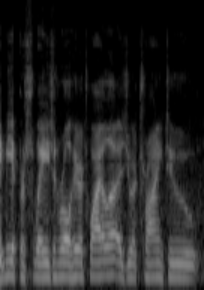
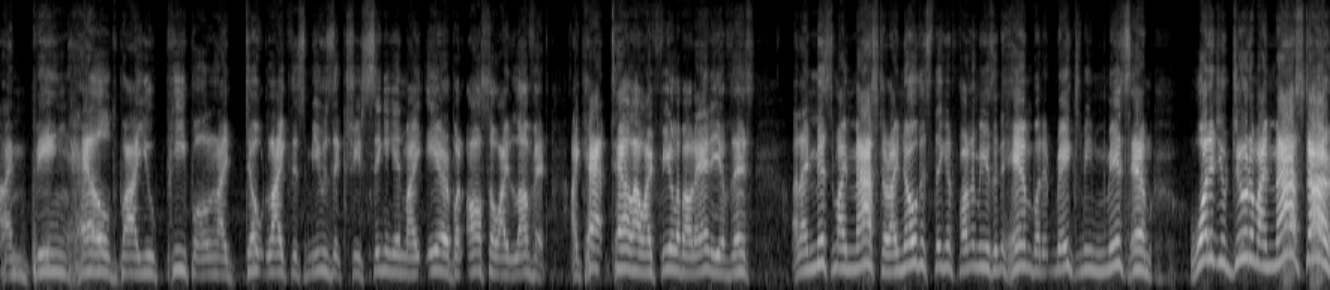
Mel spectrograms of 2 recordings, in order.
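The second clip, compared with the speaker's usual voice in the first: very loud, high, booming, unhurried dragon voice; 5 semitones higher, 15 dB louder than usual. Voicing a captive dragon answering a player who speaks to it: voicing the dragon. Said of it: "The dragon is like".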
